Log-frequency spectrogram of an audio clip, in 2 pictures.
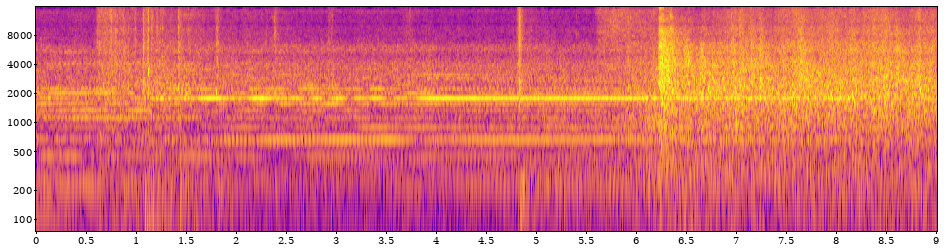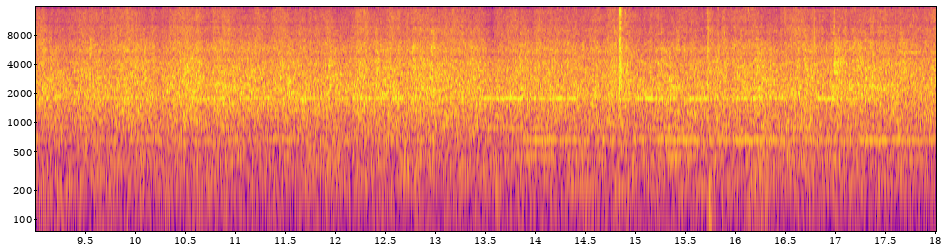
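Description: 100-ton horizontal hydraulic waste-paper baler running, a steady whine with a louder steady rushing noise setting in about six seconds in.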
